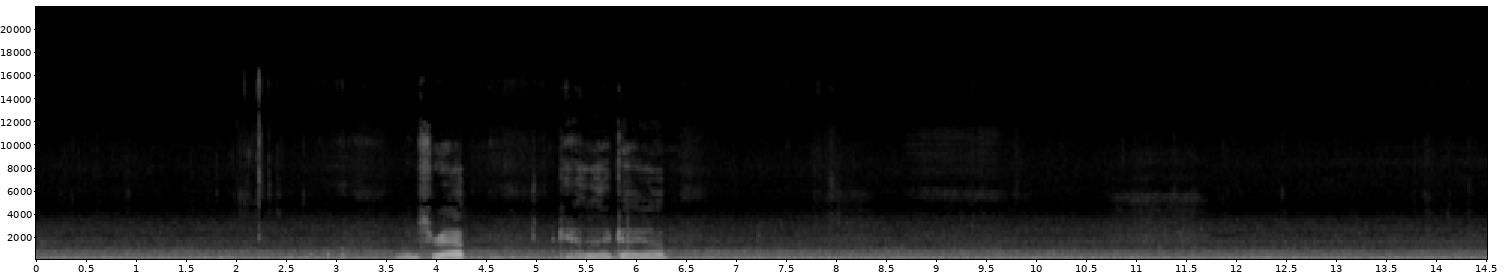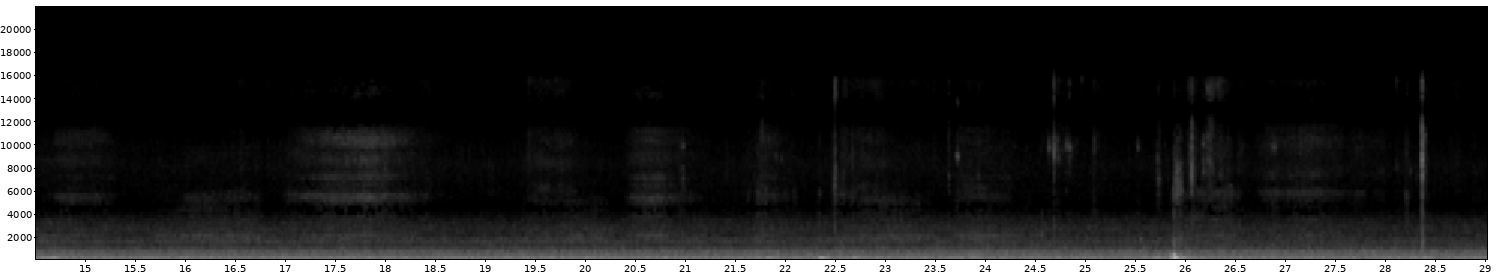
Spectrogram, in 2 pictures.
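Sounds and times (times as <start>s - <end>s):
soft breaths through nose: 7.8s - 12.5s, 13.8s - 24.7s.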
